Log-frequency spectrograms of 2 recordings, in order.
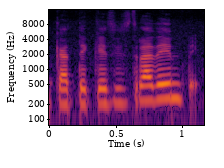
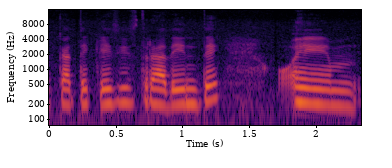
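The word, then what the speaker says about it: Catechesi Tradendae: El Papa Juan Pablo II en esta exhortación que se llama Catequesis Tradente, se pronuncia con T, pero se escribe con D.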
